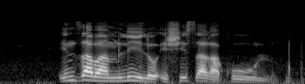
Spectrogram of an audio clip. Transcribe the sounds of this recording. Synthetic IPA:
int͡sʼaɓam̩lilɔʔiʃisak̬akʰuːlu

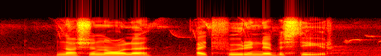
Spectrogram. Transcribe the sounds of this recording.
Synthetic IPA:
nɐʃionɑːlə | œɥtfuːɾəndəbəsty̰ːr

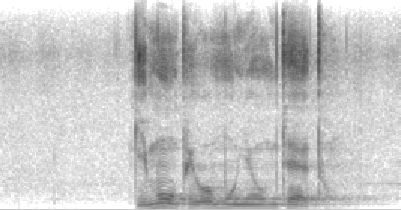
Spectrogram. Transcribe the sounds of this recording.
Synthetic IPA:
ŋimupʰiomuɲɛum̩tʰɛːtʰɔ̥

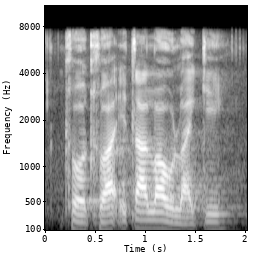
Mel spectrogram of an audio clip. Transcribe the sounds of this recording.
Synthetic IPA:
t͡ɬʰɔt͡ɬʰwaʔɪt͡ɬʼalaʊlwakʼɪ

